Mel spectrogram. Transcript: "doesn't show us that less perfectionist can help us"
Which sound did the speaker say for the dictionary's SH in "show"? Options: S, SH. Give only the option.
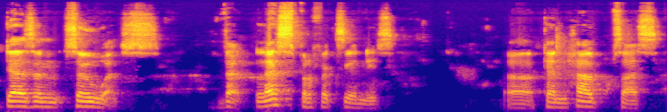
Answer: S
